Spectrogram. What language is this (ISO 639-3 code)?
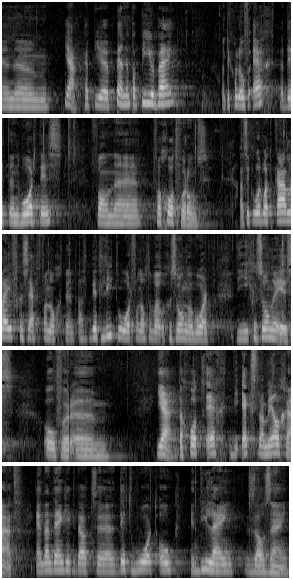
nld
